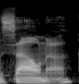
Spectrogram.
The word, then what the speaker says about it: sauna: I like saying sauna. – Oh, yep. – Pronouncing it correctly. – You do like that. – The Finnish pronunciation.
